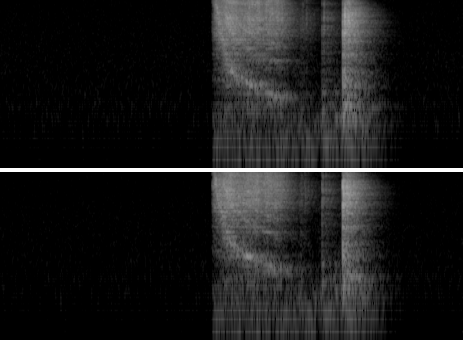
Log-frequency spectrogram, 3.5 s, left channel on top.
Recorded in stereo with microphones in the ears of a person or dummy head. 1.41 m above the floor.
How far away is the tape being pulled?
About 2.5 m.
